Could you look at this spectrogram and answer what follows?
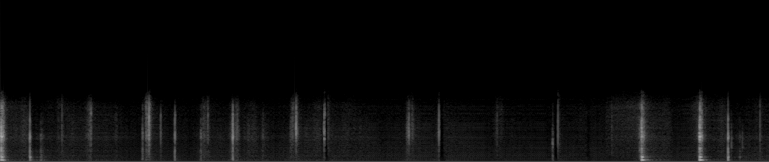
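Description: Faint, sparse clicks and ticks at irregular intervals, with a few louder ones near the end.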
